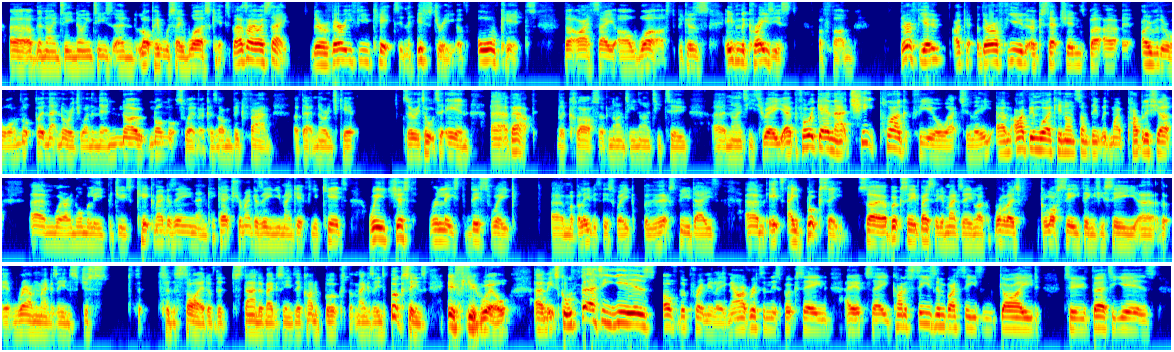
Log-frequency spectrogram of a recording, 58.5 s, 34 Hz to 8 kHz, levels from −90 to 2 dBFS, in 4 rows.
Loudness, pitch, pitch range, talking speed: -16 LUFS, 130 Hz, 110-170 Hz, 215 wpm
